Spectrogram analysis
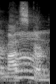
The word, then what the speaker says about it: mascarpone: some lactase enzyme that I've added to our mascarpone, if that's how you pronounce it, mascarpone, yes, to make it lactose-free.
